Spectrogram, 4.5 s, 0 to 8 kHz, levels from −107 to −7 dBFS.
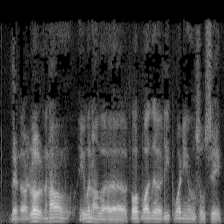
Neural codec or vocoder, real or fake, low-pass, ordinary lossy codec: codec, 16 kHz, 1 kbps, FreqCodec, larger model; fake; 7.2 kHz; MP3, 32 kbps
